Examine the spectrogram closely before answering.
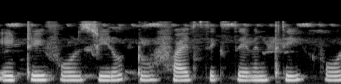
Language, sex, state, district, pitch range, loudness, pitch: Hindi, female, Uttar Pradesh, Varanasi, 195-205 Hz, -15 LUFS, 195 Hz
